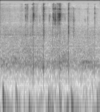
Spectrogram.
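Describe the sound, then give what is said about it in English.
Poker chips being shuffled by players at a Texas Hold'em poker tournament, a steady patter of light plastic clicks and clacks in an irregular rhythm over a soft background hum, with no one speaking. “All you're hearing is people shuffling their chips here.”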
